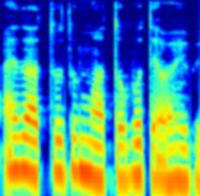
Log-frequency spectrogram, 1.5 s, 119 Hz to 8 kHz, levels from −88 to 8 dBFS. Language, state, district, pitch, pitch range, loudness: Idu Mishmi, Arunachal Pradesh, Lower Dibang Valley, 185 Hz, 170-200 Hz, -16 LUFS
